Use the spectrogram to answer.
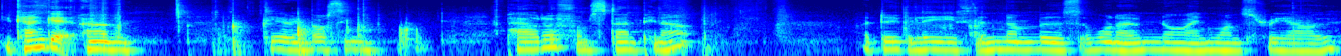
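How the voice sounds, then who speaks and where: A woman's voice: lowish voice, little pitch movement, takes it slowly, pauses often, darkish tone, slight background noise. A middle-aged woman with a southern English accent, chatting her way through a card-making tutorial with rambling, self-correcting asides. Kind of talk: casual crafting tutorial.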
